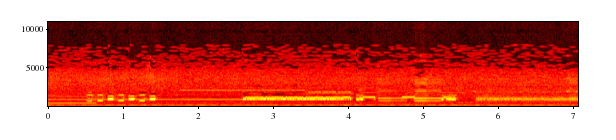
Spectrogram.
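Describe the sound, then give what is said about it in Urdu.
Telephone dialing tones as a number is dialed for a dial-up internet connection: a few short beeps, then longer held tones in a stepped pattern over a low, steady hum. “کون سا number dial کر رہی ہو 3660033 dial کرو نا”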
